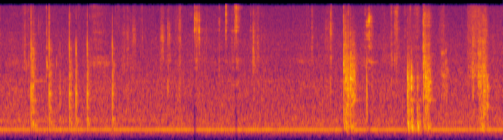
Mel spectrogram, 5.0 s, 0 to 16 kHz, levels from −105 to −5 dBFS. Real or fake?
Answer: real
